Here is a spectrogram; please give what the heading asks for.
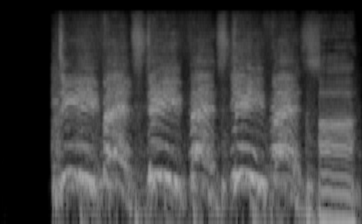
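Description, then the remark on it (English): A football crowd chants in European style, loud rhythmic shouted phrases repeating about five times in a steady beat, ending on a held, sung note. “Isn't it time you embrace the wit and vitality of European style chanting only at the next LS Bender's home game?”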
